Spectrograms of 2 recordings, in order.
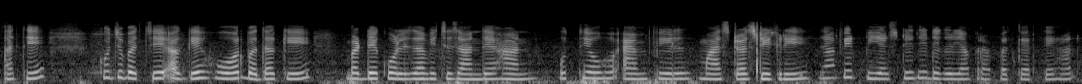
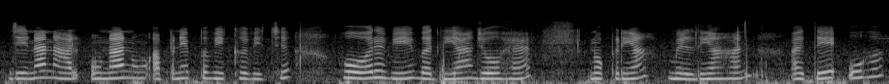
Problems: none marked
